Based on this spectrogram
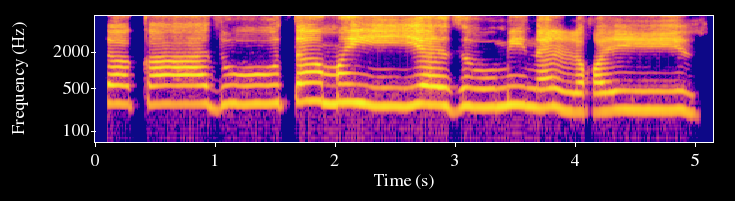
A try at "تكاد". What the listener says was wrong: اچھا دو کو لمبا نہ ہو دیں تکادو کا, دو کو تا کے ساتھ جوڑ دیں اگر نا تو پھر نہیں ہوگا. تکادو دوتا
